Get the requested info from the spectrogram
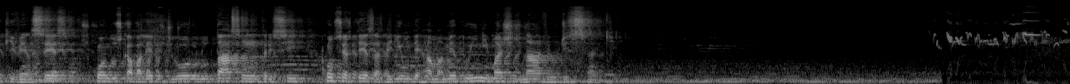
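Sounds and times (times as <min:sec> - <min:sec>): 
speech: 0:00.0 - 0:06.4
low steady hum: 0:00.0 - 0:09.8
bird chirping and trilling: 0:06.5 - 0:07.8, 0:09.2 - 0:10.7.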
